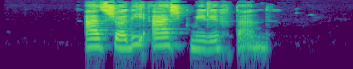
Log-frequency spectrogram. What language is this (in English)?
Persian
